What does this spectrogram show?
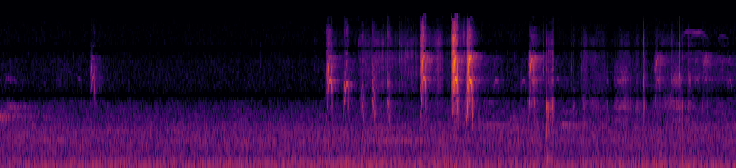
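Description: A bird's short, sharp, high chirps: a quick run beginning about four seconds in, the loudest two close together near the middle, then a few fainter ones near the end.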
